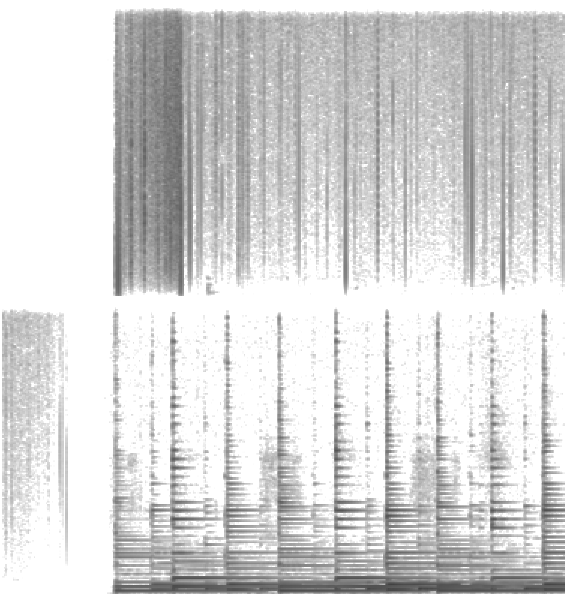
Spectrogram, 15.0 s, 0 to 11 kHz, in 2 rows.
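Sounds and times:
low hiss: 0:01.2 - 0:08.4.

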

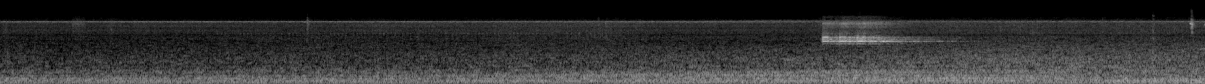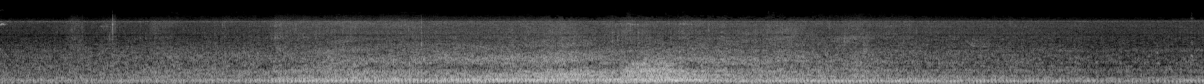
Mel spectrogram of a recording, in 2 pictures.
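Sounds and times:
motor vehicle passing by: 0:13.5 - 0:22.9.

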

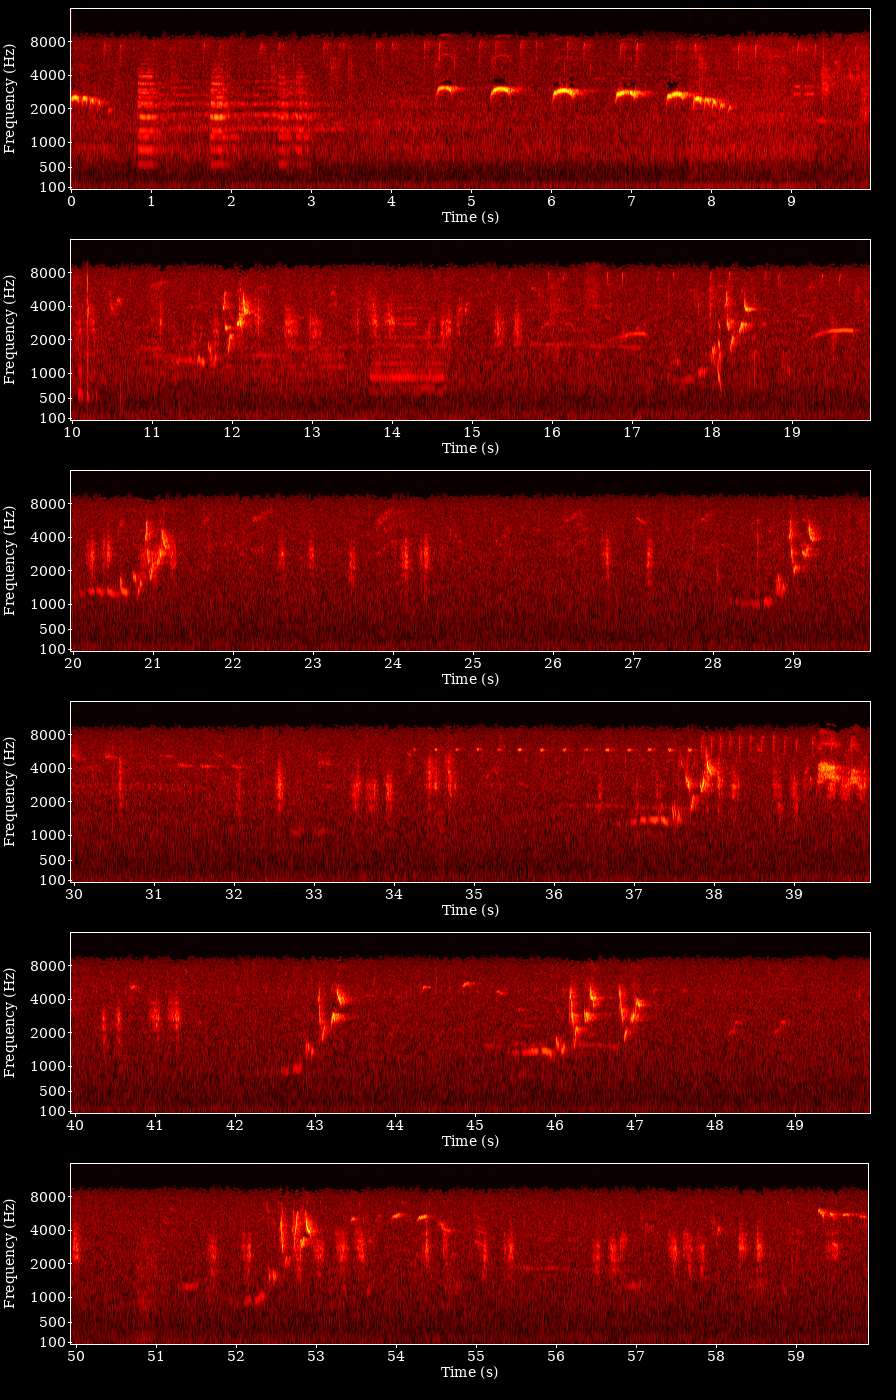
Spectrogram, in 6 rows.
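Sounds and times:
bird whistles and chirps: 0:04.6 - 0:08.3, 0:15.8 - 0:18.6, 0:19.2 - 0:21.1, 0:36.5 - 0:38.1, 0:45.4 - 0:47.0
high ticks: 0:08.3 - 0:10.7.

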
